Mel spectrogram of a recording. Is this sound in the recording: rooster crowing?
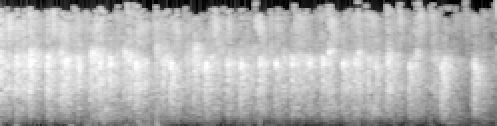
no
